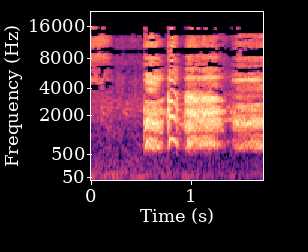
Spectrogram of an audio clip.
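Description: Gamefowl roosters in a backyard crow with a loud, close call broken by a brief gap, then another crow trailing off, with no voices.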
